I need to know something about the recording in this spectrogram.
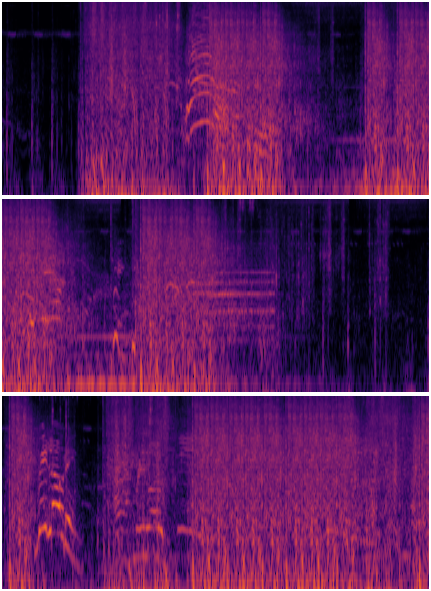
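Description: Pistol shots fire rapidly.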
